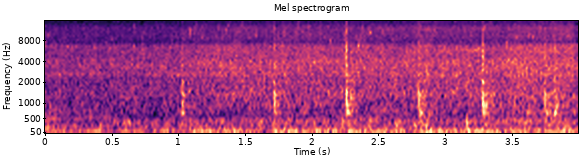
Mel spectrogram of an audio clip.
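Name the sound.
homemade roll cooking in a pan on the stove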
